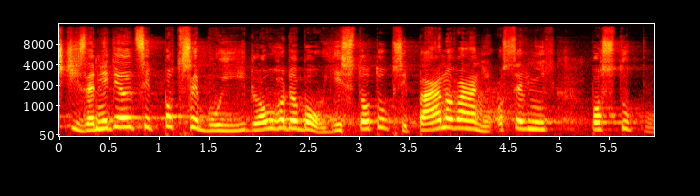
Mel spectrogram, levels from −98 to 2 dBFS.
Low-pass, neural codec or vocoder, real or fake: 14.4 kHz; vocoder, 44.1 kHz, 128 mel bands, Pupu-Vocoder; fake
